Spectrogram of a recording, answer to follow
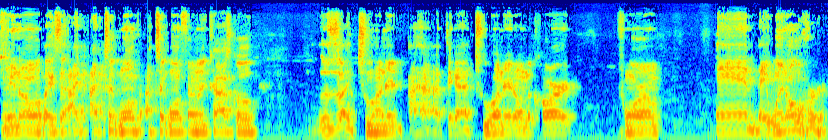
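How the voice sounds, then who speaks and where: Talking at a fairly quick pace with a normal speaking voice, a man with an American accent keeps his intonation fairly even at a fairly high pitch. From US Pacific Northwest, Portland, Oregon. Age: 30s. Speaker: school social worker and nonprofit director. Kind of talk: casual interview chat.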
